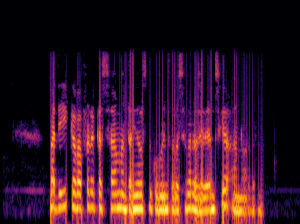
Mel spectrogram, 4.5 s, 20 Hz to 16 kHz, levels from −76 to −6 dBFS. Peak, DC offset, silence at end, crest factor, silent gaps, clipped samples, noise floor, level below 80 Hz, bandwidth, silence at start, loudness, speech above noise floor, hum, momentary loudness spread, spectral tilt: -2 dBFS; under 0.1%; 0.55 s; 16 dB; none; under 0.1%; -47 dBFS; -40 dBFS; 7.6 kHz; 0.75 s; -16 LUFS; 31 dB; none; 9 LU; -7.5 dB/octave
